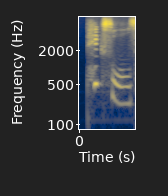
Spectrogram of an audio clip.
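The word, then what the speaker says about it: Pyxll: here we have a head and this is pixel's head and it's spelled as P YX l l it's pixel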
